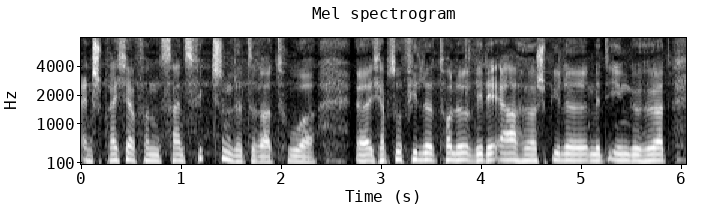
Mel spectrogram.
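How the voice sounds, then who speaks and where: This man's fairly high voice moves at a fairly quick pace with fairly even intonation, the sound dry and free of echo. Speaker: interviewer, magazine and channel host. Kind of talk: interview questions. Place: stage. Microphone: handheld.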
